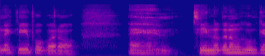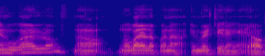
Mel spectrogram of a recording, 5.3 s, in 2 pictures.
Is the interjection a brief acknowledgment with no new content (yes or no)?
no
